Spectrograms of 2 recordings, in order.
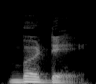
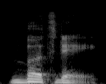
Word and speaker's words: birthday: गलत प्रोनाउंसिएशन में हम इस शब्दांश को बोलते हैं बर्ड, तो इस शब्दांश को हमें बोलना है बर्थ। बर्थ। बर्ड नहीं।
